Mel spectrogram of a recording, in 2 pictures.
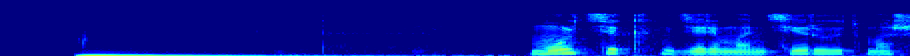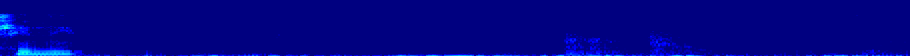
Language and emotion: Russian, neutral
